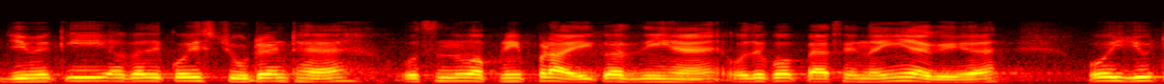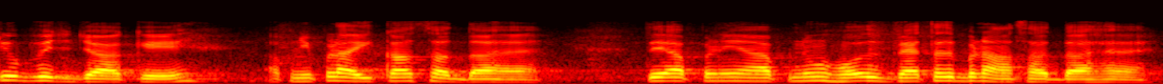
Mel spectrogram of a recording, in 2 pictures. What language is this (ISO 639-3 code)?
pan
